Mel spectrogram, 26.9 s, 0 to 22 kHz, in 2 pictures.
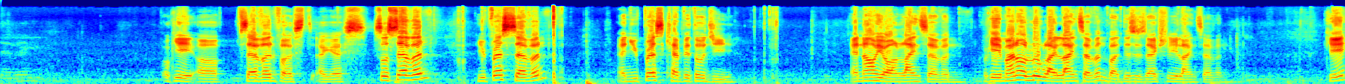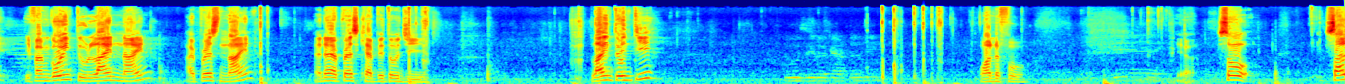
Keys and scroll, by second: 5.5 7, 7.5 shift+g, 9.6-11.8 typing, 16.0 g, 17.5 shift+g, 22.0-23.1 typing.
